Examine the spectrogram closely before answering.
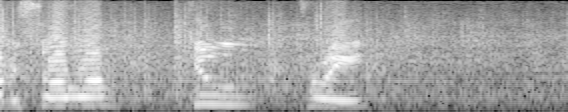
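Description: A large crowd cheers and shouts loudly in a big echoing hall.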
